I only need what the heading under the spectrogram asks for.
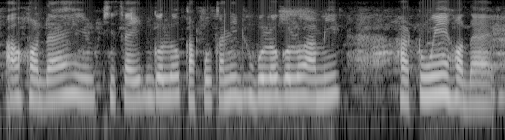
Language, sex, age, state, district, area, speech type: Assamese, female, 18-30, Assam, Lakhimpur, rural, spontaneous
